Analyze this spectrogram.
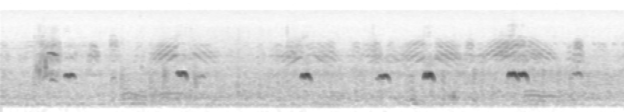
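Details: Northern pintail: brief whistled notes spaced about a second apart, a few doubled, over a steady murmur of many other birds.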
